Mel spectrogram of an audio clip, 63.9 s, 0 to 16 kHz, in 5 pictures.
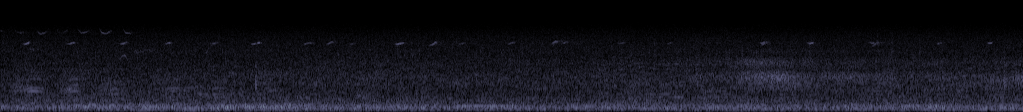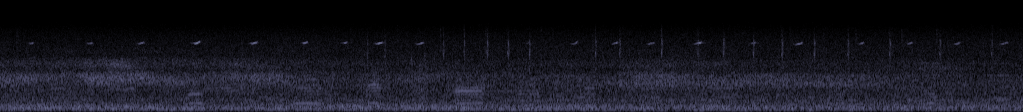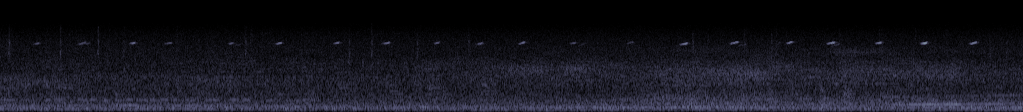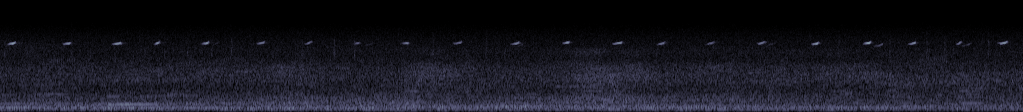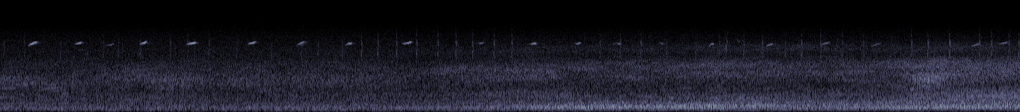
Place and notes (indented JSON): {
  "title": "SBG, Serra del Oratori - Mediodía",
  "date": "2011-07-24 12:00:00",
  "description": "Paisaje sonoro en lo alto de la sierra (900m). Sonidos distantes del tráfico y maquinaria agricola conviven con las aves que habitan en la vegetación que se extiende por la ladera.",
  "latitude": "41.98",
  "longitude": "2.18",
  "altitude": "889",
  "timezone": "Europe/Madrid"
}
